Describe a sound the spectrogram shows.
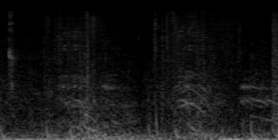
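A beam weapon fires with a sharp zapping sound.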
